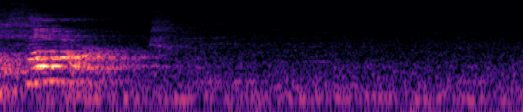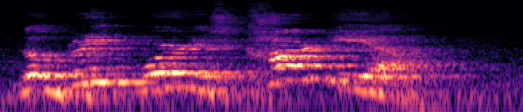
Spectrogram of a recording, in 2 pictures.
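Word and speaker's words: kardia: what is the heart the greek word is cardiac spelled with a k k-a-r-d-i-a we get our word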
